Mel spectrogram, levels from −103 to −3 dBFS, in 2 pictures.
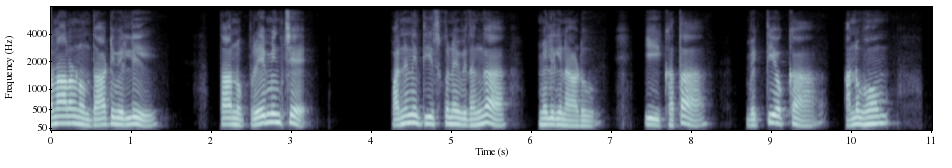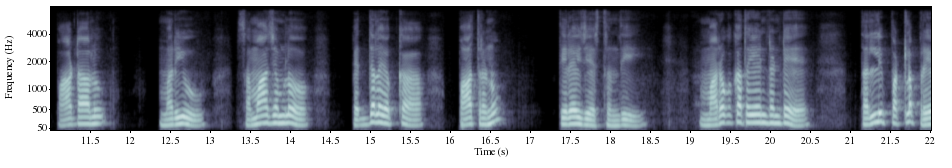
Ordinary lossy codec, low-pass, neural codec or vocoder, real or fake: none; 7.2 kHz; none; real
